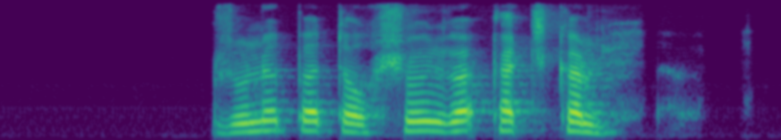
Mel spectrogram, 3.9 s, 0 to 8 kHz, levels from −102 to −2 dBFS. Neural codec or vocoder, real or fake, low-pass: autoencoder, 22.05 kHz, a latent of 192 numbers a frame, VITS, trained on one speaker; fake; 7.2 kHz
